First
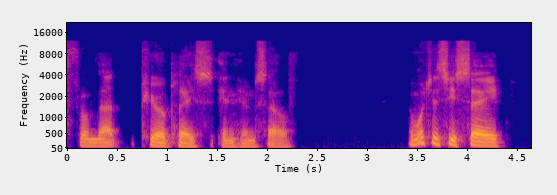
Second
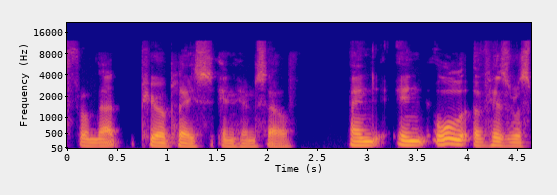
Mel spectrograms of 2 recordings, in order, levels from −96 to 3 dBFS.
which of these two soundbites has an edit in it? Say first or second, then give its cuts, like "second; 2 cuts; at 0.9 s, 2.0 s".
second; 1 cut; at 2.7 s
